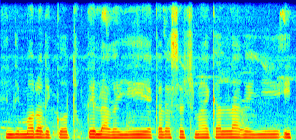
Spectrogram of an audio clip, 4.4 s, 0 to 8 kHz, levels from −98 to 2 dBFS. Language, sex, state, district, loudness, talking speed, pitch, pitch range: Chakma, female, Tripura, Unakoti, -15 LUFS, 150 wpm, 170 Hz, 170-175 Hz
